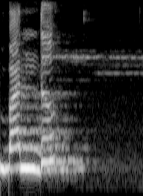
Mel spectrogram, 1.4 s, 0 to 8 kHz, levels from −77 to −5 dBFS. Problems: constant background noise, echo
